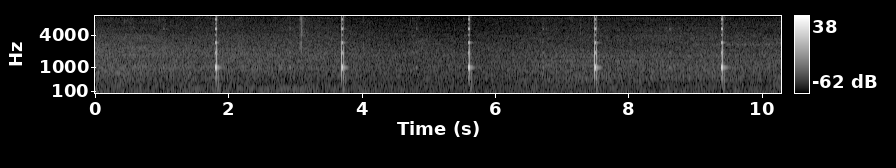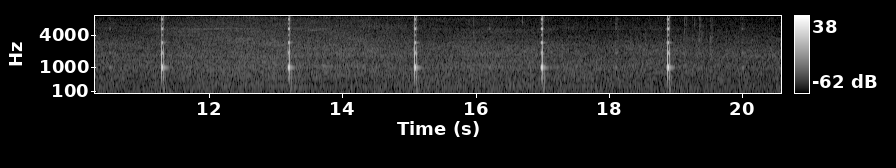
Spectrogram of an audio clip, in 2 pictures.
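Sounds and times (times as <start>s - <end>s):
New Zealand pedestrian traffic signal: 1.7s - 1.9s, 5.5s - 5.8s, 9.3s - 9.6s, 13.1s - 13.3s, 16.2s - 17.2s, 18.8s - 19.1s.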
